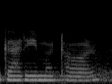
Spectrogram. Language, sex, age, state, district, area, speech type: Bodo, female, 18-30, Assam, Baksa, rural, spontaneous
